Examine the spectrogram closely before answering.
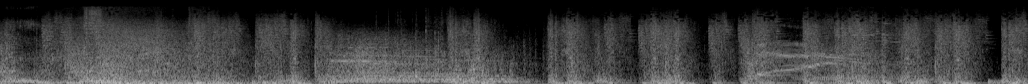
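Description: Weapons clash and thud in a busy fight.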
